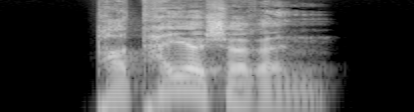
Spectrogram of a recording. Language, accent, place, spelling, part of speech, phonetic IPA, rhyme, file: German, Germany, Berlin, parteiischeren, adjective, [paʁˈtaɪ̯ɪʃəʁən], -aɪ̯ɪʃəʁən, De-parteiischeren.ogg
- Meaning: inflection of parteiisch: 1. strong genitive masculine/neuter singular comparative degree 2. weak/mixed genitive/dative all-gender singular comparative degree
